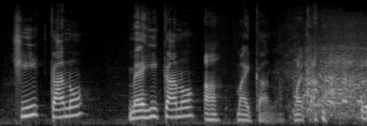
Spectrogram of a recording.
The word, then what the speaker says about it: Cano: It is Cano. Cano. People say cannoli because they don't know whether I'm Italian or what, but I'm Latino, man. Mike, are you? Chicano, Mexicano, Mike Cano. Mike Cano.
